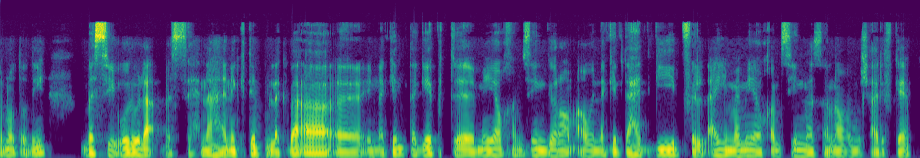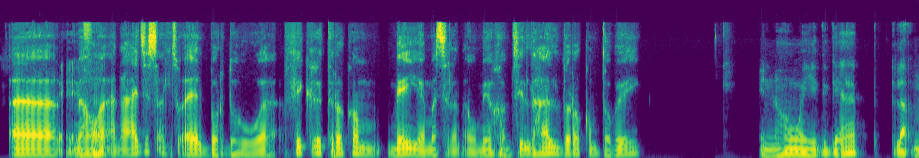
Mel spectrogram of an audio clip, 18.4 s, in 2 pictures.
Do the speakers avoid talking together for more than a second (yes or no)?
yes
